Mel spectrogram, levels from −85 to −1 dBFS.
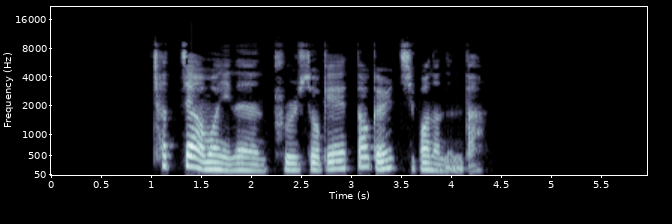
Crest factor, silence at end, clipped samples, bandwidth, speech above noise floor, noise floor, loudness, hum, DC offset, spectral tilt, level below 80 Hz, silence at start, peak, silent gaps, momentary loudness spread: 20 dB; 1.65 s; under 0.1%; 9.6 kHz; over 73 dB; under -90 dBFS; -17 LUFS; none; under 0.1%; -4.5 dB/octave; -66 dBFS; 1 s; 0 dBFS; none; 13 LU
